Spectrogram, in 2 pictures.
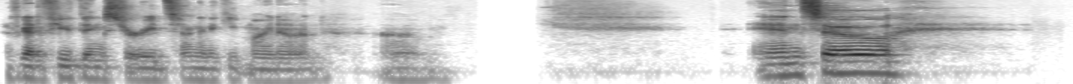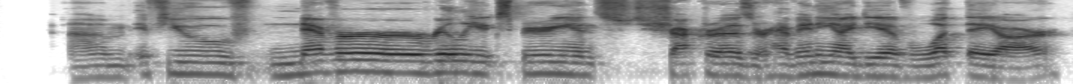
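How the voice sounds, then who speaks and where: A man leading a guided meditation in a gentle, unhurried way, with frequent ums. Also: mid-range voice.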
